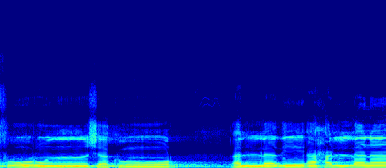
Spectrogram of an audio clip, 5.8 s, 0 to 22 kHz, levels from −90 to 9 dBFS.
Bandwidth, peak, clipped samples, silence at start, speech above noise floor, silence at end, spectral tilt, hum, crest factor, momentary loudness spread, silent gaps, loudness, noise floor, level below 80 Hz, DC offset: 6.4 kHz; -18 dBFS; under 0.1%; 0 s; 23 dB; 0 s; -8.5 dB/octave; none; 12 dB; 8 LU; none; -29 LUFS; -52 dBFS; -68 dBFS; under 0.1%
